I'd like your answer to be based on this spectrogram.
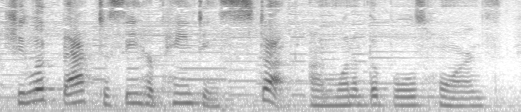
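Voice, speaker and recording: A woman reading a children's story aloud in an expressive manner. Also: on the low side, a little slow, faint music behind, low-quality recording. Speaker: storybook reader.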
